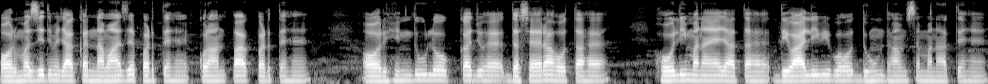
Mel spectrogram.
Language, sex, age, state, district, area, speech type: Urdu, male, 18-30, Uttar Pradesh, Ghaziabad, urban, spontaneous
